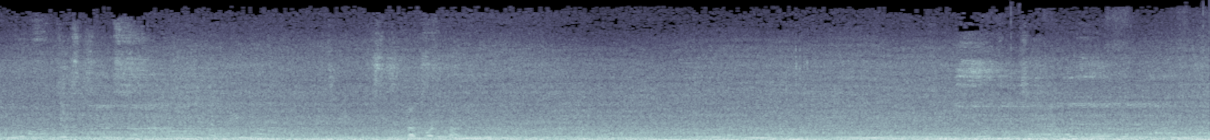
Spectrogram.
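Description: Fountain jets spray and splash steadily into a pool outdoors.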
